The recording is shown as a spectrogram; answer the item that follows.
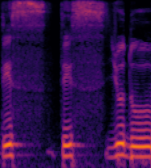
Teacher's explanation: سین میں سیٹی کی آواز ہوتی ہے، تس تس جدو، باریک اور تیز سیٹی کی آواز ہوتی ہے۔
